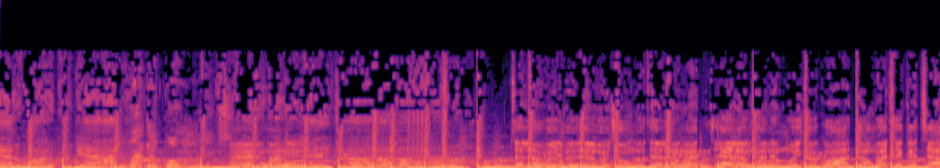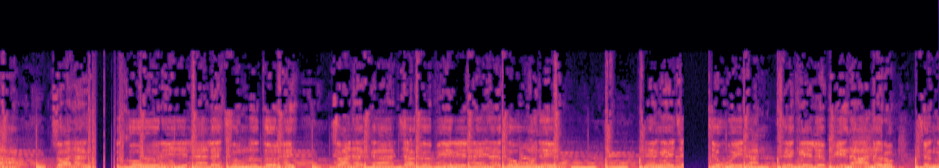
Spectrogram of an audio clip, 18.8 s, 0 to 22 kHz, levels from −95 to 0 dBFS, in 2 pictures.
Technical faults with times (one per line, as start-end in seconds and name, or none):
10.29-10.64 intermittent contact
16.20-16.52 intermittent contact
